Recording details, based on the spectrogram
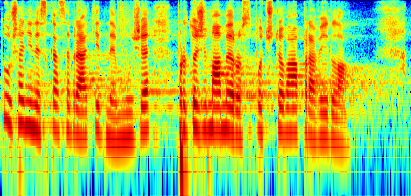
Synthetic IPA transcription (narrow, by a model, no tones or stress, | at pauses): t̪ouʃaɲɪnɛskasɛvɾaːcɪt̪nɛmuːʒɛpɾo̞t̪o̞ʒɛmaːmɛɾo̞spo̞t͡ʃt̪o̞vaːpɾavɪdla̰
